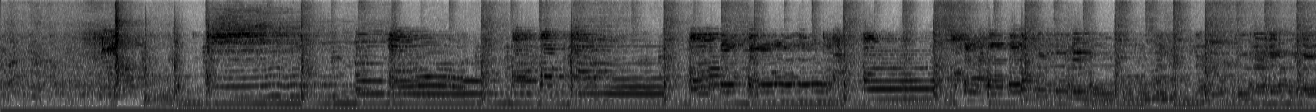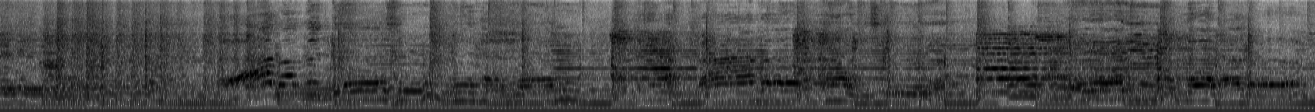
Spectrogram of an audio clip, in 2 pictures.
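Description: Live band playing a slow blues: electric guitar lines over a steady bass guitar line and drum kit.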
